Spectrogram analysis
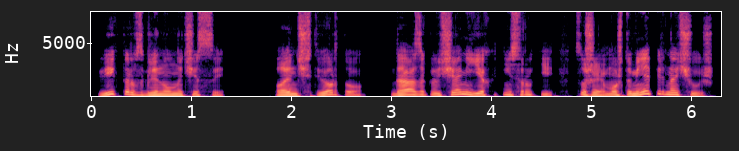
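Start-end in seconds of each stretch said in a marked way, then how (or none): none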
